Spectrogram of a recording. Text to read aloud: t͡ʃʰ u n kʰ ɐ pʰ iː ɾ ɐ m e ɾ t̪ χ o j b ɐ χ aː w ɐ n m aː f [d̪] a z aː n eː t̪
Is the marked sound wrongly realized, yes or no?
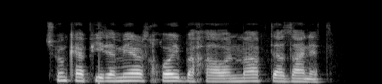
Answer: no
